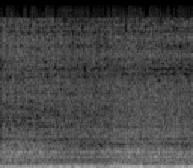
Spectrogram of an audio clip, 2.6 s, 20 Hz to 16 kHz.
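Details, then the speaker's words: 2003 Mercury Grand Marquis 4.6L V8 at idle: a steady low hooting "Wookie Yodel" as air is sucked past a fluttering idle air control valve. It returns when idle is varied. "It's trying to suck air past there, and it's creating a musical instrument noise. That's why it sounds acoustic, and it is."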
